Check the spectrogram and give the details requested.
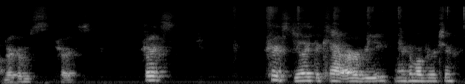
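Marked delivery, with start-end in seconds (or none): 1.4-4.5 high-pitched coaxing pet talk; calling a pet. Real, not acted. Owner inviting Trix to come up, high coaxing pet talk. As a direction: coax the cat over, pitched high.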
